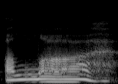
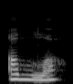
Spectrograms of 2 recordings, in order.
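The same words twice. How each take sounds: First: The word ends with an audible breathy h. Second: The word ends on a vowel without h. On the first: The speaker calls it right. "don't forget the sound of the ha at the end" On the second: The speaker calls it wrong. "not Allah, like some people say"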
